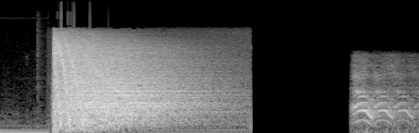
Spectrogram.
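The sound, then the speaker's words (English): A laser weapon sound effect fires as one loud, harsh burst of hissing noise lasting about two seconds and fading toward its end, then after a short silence a briefer warbling effect follows. “Now then, I'm a charging my lasers. And now I'm a firing my smiting thing.”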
